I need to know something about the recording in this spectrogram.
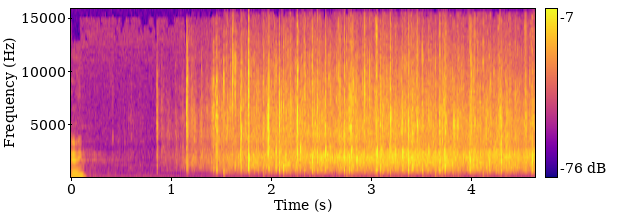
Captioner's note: audience applauding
